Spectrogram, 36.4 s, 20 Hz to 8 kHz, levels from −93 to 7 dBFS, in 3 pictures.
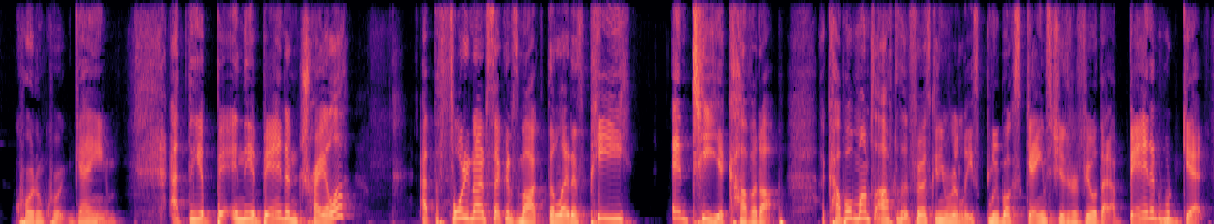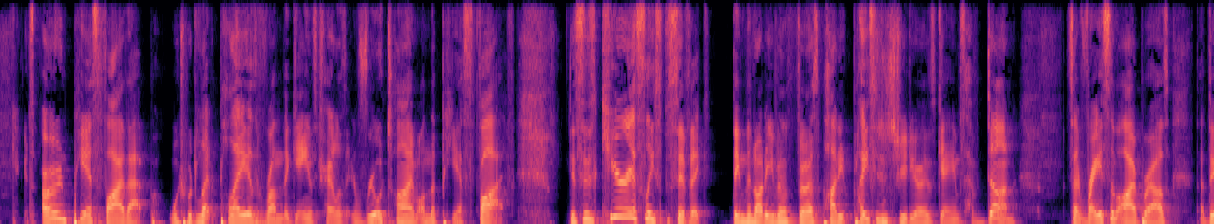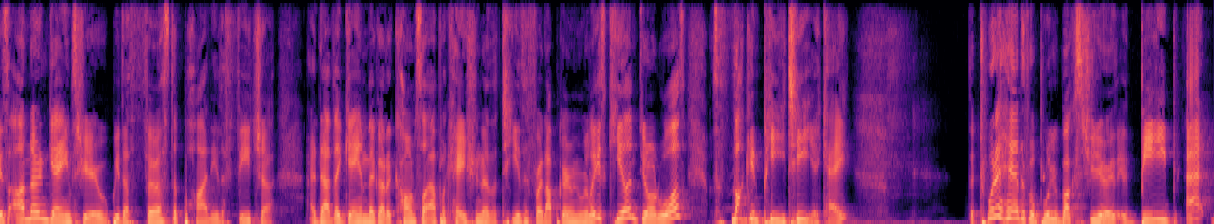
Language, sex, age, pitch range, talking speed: English, male, 20-39, 170-225 Hz, 205 wpm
